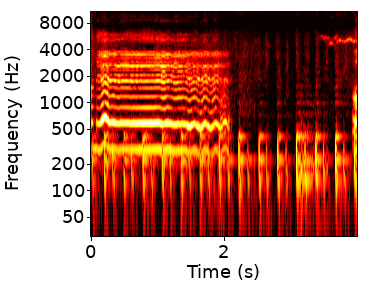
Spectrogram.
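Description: A shaman's ritual chant (muga) holds one long sung note with a wavering vibrato, over a steady rapid drum beat. About halfway through the voice stops and the drumming goes on alone, with a faint high ringing near the end.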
